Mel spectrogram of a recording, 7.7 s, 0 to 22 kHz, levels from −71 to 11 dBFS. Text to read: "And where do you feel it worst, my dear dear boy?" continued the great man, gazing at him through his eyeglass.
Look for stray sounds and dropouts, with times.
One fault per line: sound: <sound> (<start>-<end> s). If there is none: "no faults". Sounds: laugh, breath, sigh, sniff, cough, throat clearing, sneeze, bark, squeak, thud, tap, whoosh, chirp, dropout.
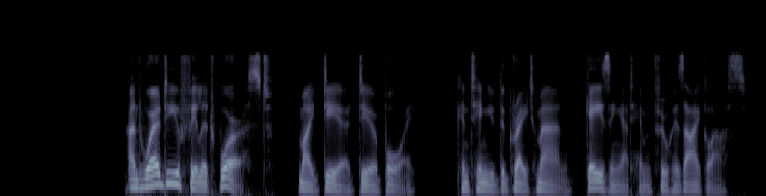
no faults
